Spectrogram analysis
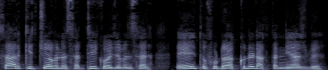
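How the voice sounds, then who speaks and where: A woman's voice: fairly high pitch, rapid-fire, dry recording, clean studio sound, lightly acted. A woman voicing an eager, devoted male helper in a comic cartoon, deferential and fretful.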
